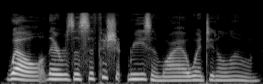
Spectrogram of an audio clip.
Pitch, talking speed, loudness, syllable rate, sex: 210 Hz, 250 wpm, -20 LUFS, 6.8 syllables/s, female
